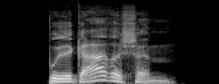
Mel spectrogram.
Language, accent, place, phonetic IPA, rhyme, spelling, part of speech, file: German, Germany, Berlin, [bʊlˈɡaːʁɪʃm̩], -aːʁɪʃm̩, bulgarischem, adjective, De-bulgarischem.ogg
- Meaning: strong dative masculine/neuter singular of bulgarisch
